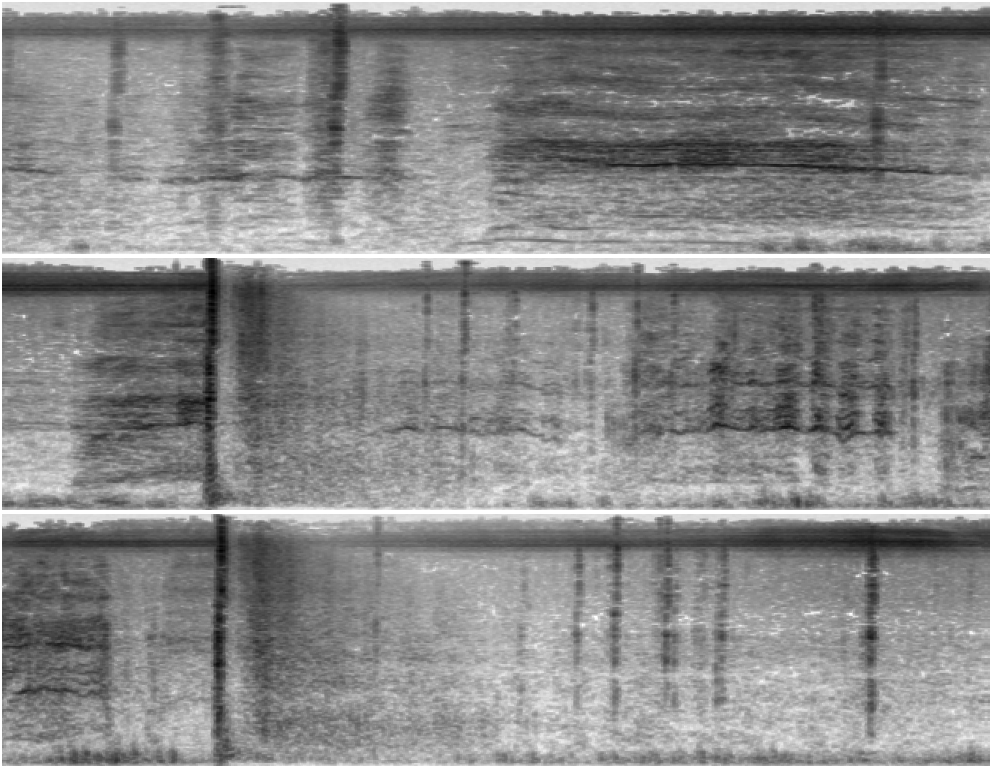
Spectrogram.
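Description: Two sharp gunshots about ten seconds apart, at a running sounder of wild boar. Between them are long, drawn-out calls.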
